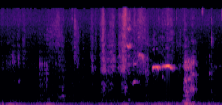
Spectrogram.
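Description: A brief, faint, high whine from an animal a little after three seconds in, over a low steady hum.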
